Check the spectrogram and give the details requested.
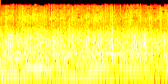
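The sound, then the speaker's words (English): A church audience claps their hands as a hand clap offering to God, sustained, dense applause, a steady wash of many overlapping claps at moderate loudness with no voices standing out. “Come on, let's give God another hand clap offering.”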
